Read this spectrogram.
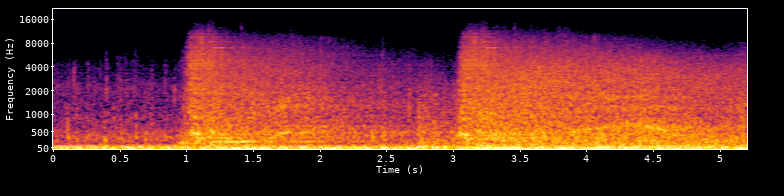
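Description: A sword slashes and strikes with heavy blows.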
